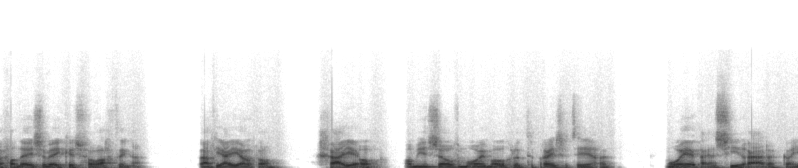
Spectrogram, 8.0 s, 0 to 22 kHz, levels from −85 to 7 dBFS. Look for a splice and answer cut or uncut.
cut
